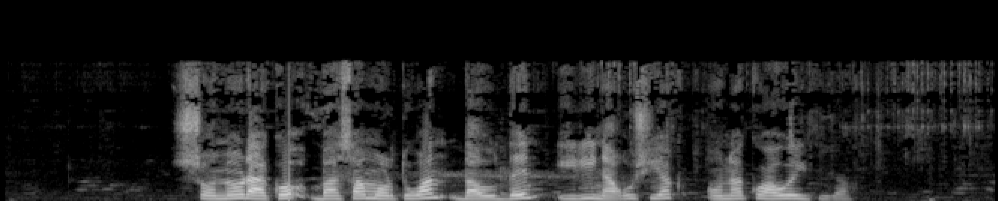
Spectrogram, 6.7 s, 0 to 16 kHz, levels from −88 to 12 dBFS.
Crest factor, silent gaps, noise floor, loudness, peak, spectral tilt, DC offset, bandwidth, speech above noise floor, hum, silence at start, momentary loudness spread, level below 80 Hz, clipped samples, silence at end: 18 dB; none; -67 dBFS; -18 LUFS; 0 dBFS; -2 dB/octave; under 0.1%; 11.5 kHz; 49 dB; none; 1.2 s; 12 LU; -64 dBFS; under 0.1%; 1 s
